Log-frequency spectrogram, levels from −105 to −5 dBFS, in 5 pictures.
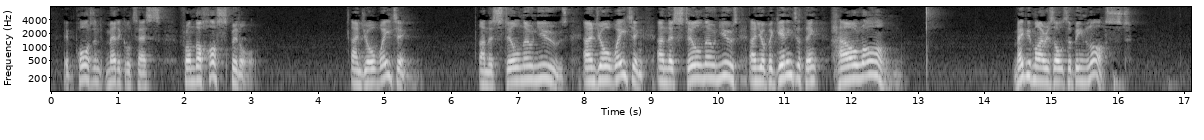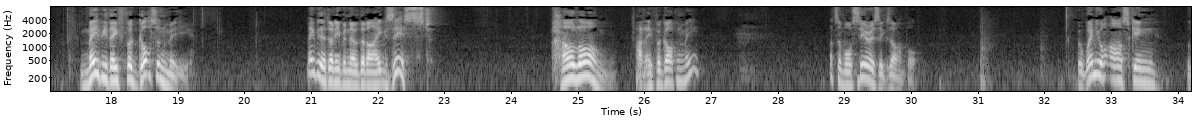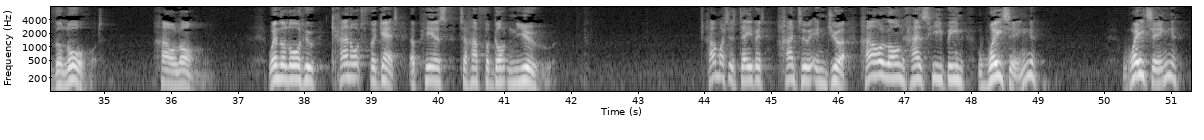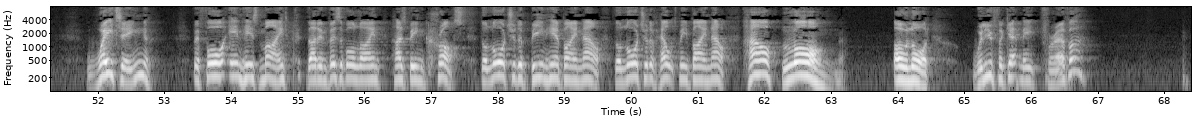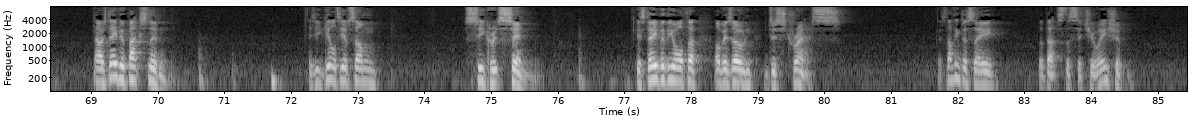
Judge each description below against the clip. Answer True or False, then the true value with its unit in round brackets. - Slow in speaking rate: True (110 wpm)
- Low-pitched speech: False (175 Hz)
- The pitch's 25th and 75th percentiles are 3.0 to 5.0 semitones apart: True (3.8 semitones)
